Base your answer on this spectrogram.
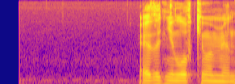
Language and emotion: Russian, neutral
